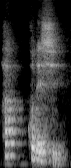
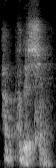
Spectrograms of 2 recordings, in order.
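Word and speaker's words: הקודש: 요게 위에 점이 찍히면은 오 발음 난다 그랬죠? 키읔이 오 발음, 코, 여기 디귿 발음 나잖아요. 이 발음, 점이 3개 이상 찍히면은 뭐 발음 난다고요? 에 발음 난다 그랬죠? 코데시, 하코데시.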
